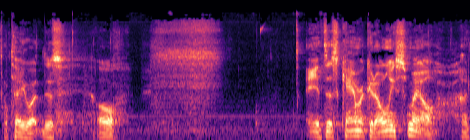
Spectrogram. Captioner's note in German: tiefes Atmen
